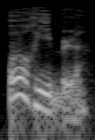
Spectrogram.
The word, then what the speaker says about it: horrible: Horrible. Okay, first letter is H, but then we don't pronounce H, so you don't pronounce it, and the first thing you hear is O, horrible.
